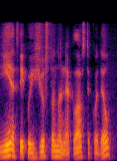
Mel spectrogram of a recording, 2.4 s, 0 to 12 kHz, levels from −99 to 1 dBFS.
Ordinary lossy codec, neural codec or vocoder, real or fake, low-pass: MP3, 48 kbps; codec, 16 kHz, about 1 kbps, DyCAST, with the encoder's durations; fake; 7.2 kHz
